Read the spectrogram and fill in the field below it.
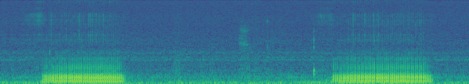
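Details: Puppy dog snoring: two long, rough, low rumbling breaths, each lasting about a second, separated by quiet pauses. Nothing else is heard.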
